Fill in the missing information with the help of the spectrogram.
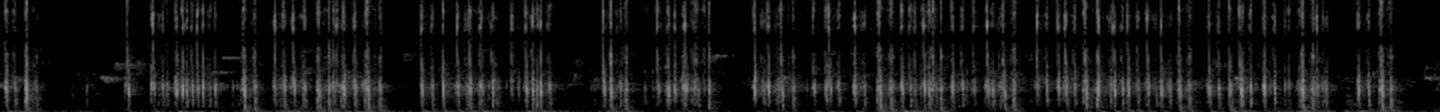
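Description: Fingertips type continuously on a cream plastic mechanical keyboard with purple and yellow accent keys. Rapid, bright, clacky keystrokes come in dense bursts separated by brief pauses, with each click dying away almost instantly.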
